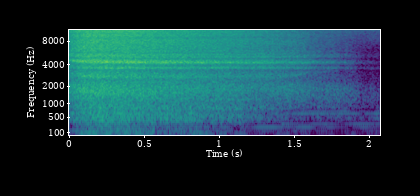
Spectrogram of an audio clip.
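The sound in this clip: A single long exhale during a breathing exercise: a soft, airy rush of breath that starts strong and slowly fades to near silence over about two seconds.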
